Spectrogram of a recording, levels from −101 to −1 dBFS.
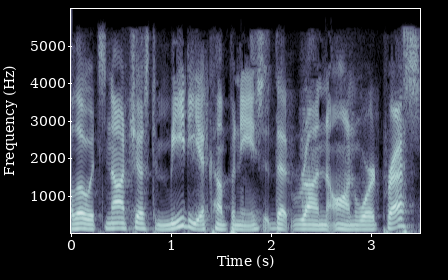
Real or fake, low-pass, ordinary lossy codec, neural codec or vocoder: fake; 5.4 kHz; AAC, 32 kbps; codec, 24 kHz, 3.1 kbps, DualCodec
